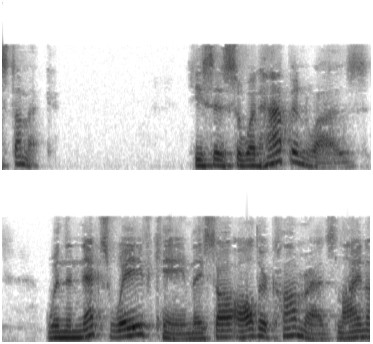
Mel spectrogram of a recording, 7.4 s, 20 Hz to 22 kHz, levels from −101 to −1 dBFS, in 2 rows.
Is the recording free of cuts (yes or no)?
yes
